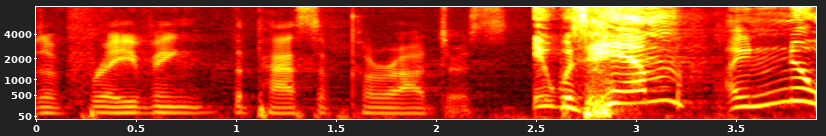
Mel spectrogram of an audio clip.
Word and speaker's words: Caradhras: pronounced Caradhras.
